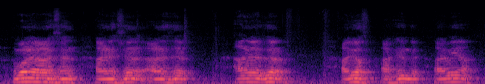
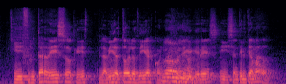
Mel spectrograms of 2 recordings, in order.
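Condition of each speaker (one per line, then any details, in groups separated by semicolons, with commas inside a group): Amyotrophic lateral sclerosis; speech onset; diagnosed one to two months earlier; speech heavily impaired, largely unintelligible
No condition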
